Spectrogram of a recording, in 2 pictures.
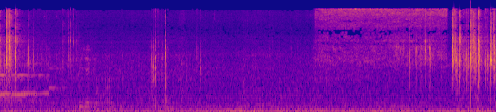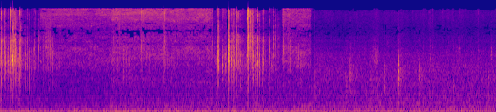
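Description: Aerosol spray paint can hissing as white paint is sprayed through a stencil, starting about five seconds in and lasting about seven seconds, with two louder spurts.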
